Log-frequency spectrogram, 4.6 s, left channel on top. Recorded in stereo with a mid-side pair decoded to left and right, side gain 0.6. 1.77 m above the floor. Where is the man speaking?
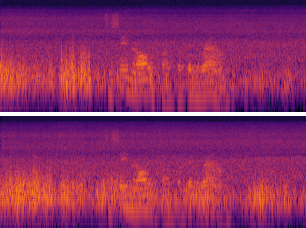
20° left, 7 m; by 3.5 s 10° left, 7.5 m.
